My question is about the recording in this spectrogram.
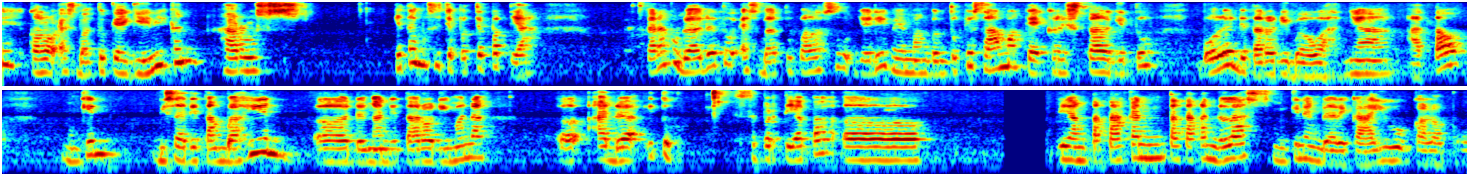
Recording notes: Audio : WEBINAR.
